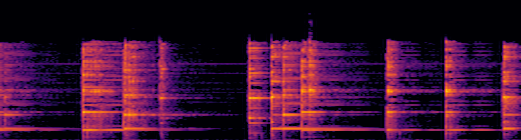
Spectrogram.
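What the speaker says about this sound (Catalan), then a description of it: "s'han portat el xilòfon de vidre només per delitar-vos amb el seu so" A glass xylophone rings out in a series of bright, clear struck notes, about a dozen strikes with some in quick pairs and others spaced apart, each leaving a short shimmering decay, heard alone.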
